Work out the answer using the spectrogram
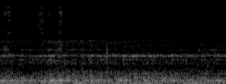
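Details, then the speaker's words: Electric drive motor from a 2018 car, removed and hand-spun, gives a rough gritty rumble with faint scraping: the end bearing is gone, possibly the other too; the reduction gear oil is very dark. "you can hear the bearings have gone that end bearing is definitely gone possibly the other one"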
